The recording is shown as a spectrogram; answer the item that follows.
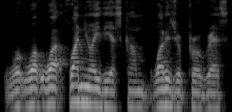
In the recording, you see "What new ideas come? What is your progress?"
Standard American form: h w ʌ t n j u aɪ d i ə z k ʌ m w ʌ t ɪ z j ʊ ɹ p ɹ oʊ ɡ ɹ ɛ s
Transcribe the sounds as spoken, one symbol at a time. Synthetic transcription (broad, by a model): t w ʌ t n j u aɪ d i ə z k ʌ m w ʌ t ɪ z j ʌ ɹ p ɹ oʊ ɡ ɹ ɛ s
